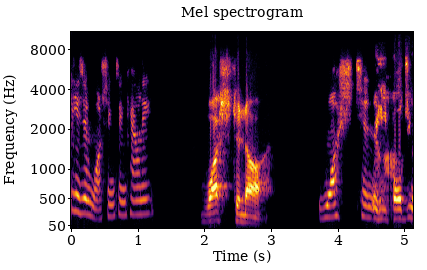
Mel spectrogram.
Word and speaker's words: Washtenaw: Washtenaw. Washtenaw. When he pulled you aside. Washtenaw. It's an Indian name. Can you spell that for me?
